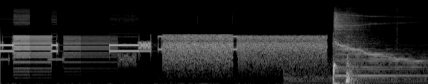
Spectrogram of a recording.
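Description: Comic "loading" sound effect added in editing, like an old computer dial-up: a run of electronic beeps and tones, then about a second and a half of steady static hiss. Near the end comes a click and a held electronic tone with a high whistle that swoops down and back up.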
